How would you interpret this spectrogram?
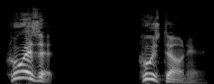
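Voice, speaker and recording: An actor playing an arrogant, rich attorney in an audio drama, brash and scornful in manner. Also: male voice, fairly high pitch, huge pitch swings, unhurried, bright, forceful tone, dry recording, studio quality, full character voice. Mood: alarmed, irritated. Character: arrogant, rich, sneering attorney, blustering rival.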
